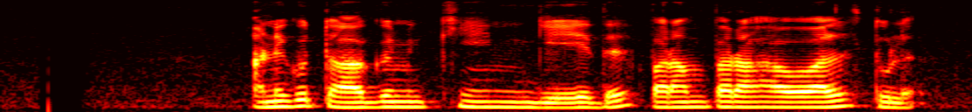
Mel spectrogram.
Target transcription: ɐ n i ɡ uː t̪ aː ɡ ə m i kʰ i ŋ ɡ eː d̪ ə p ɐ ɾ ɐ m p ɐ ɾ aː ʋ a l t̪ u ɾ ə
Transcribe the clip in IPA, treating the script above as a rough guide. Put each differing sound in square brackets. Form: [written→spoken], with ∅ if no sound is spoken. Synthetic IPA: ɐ n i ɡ [uː→u] t̪ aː ɡ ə m i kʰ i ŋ ɡ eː d̪ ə p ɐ ɾ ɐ m p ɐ ɾ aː ʋ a l t̪ u [ɾ→l] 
